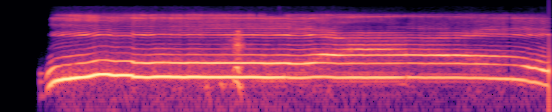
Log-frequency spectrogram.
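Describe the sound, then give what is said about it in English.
A person imitates a wolf howl, one long sustained wavering tone that rises at the start and holds steady for several seconds, loud with no other sounds. “Doug, you want me to do my wolf? Let me see if I can do it.”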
